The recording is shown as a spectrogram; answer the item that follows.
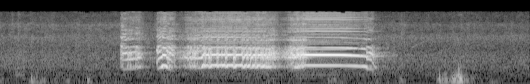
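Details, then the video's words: Rooster crowing once: a stuttering start breaking into a loud, rich, harmonic cock-a-doodle-doo about two seconds long, ending in a sustained level note, with faint clicks and knocks before and after. "Rooster sing"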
